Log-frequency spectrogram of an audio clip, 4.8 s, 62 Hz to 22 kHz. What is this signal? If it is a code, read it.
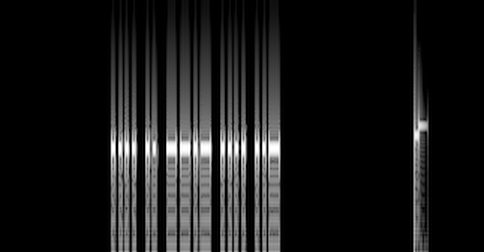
Morse code, heard as a keyed tone, about 36 wpm, 700 Hz. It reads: HIQHU
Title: Code Groups - 5 Letters - 35wpm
